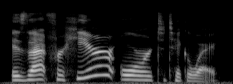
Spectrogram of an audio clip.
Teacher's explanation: notice how to take away links together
